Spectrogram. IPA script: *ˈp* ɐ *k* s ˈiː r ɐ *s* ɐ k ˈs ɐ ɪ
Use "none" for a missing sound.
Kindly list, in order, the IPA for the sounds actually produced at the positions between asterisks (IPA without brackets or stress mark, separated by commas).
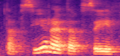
t, k, t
